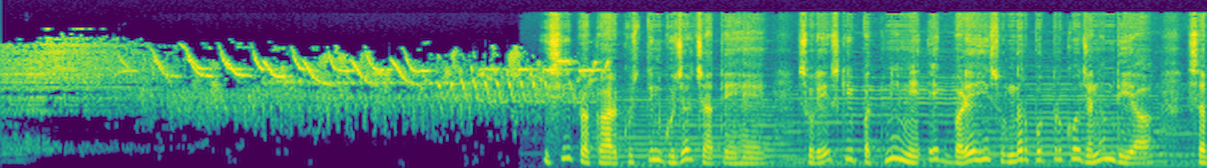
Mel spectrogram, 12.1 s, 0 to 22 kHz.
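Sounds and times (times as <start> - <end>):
high falling bird whistles: 0.0 - 6.0
twittering bird chorus: 0.0 - 7.2
birds chirping: 0.0 - 12.0.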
